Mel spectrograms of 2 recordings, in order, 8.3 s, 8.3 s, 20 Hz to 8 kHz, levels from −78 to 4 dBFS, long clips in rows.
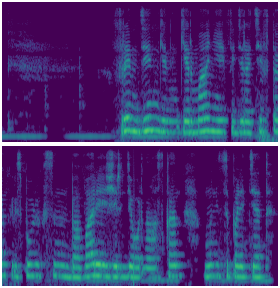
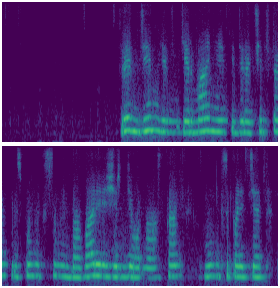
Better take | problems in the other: first | noise reduction (neural separator model SepFormer DNS4)

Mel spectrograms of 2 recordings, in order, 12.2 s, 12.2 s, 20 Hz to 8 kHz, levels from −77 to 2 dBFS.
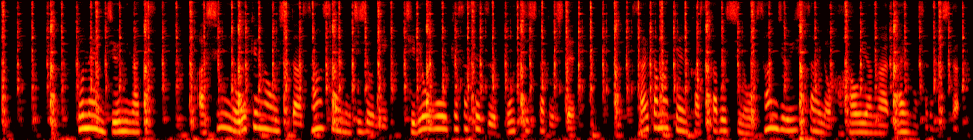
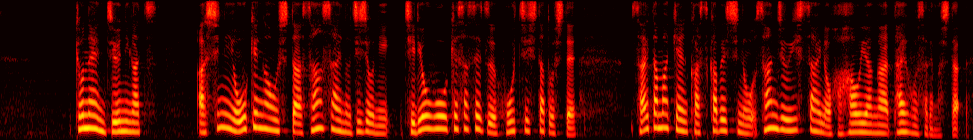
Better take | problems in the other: second | noise reduction (classical method Wiener filter)

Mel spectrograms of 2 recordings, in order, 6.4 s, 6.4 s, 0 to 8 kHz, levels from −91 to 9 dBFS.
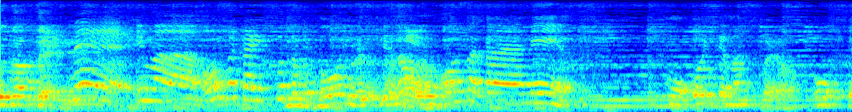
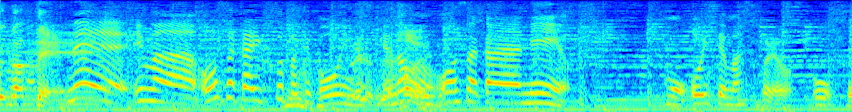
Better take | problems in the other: second | room echo; dies away in 0.6 s

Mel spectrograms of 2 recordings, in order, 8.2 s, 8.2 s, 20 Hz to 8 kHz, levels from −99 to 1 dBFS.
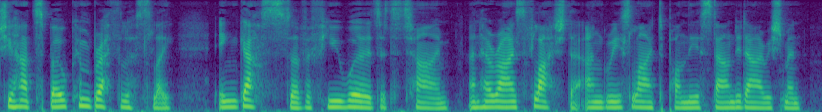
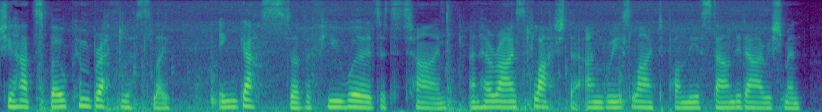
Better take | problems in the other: first | background sound (Subway, metro, underground); 15 dB below the speech

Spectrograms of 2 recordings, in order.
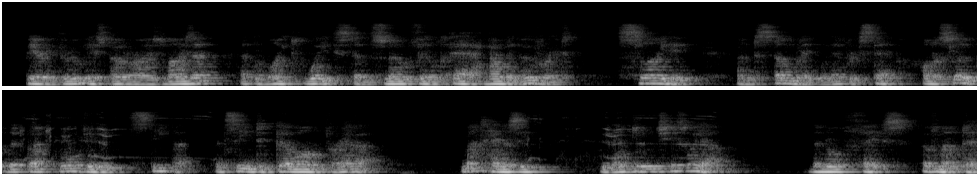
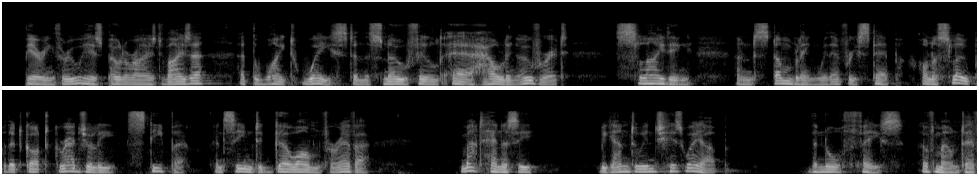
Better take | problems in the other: second | noise reduction (neural separator model SepFormer DNS4)

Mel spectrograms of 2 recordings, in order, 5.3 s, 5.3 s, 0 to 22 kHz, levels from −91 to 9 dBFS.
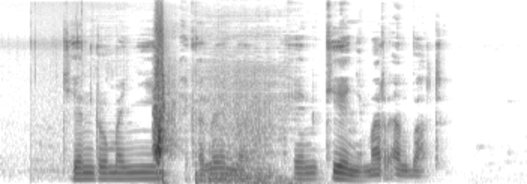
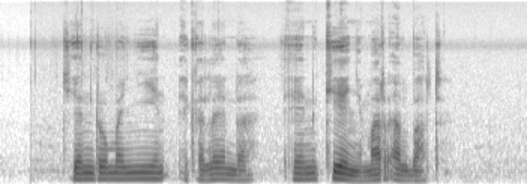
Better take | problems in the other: second | noise reduction (classical method log-MMSE)

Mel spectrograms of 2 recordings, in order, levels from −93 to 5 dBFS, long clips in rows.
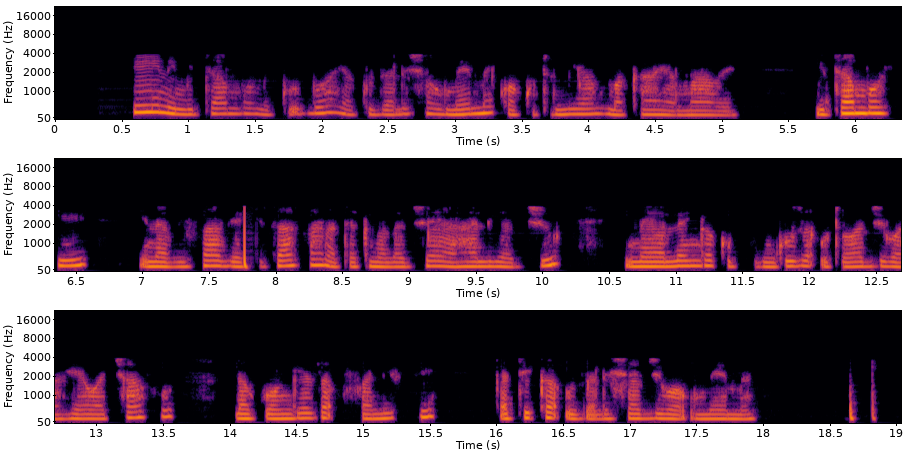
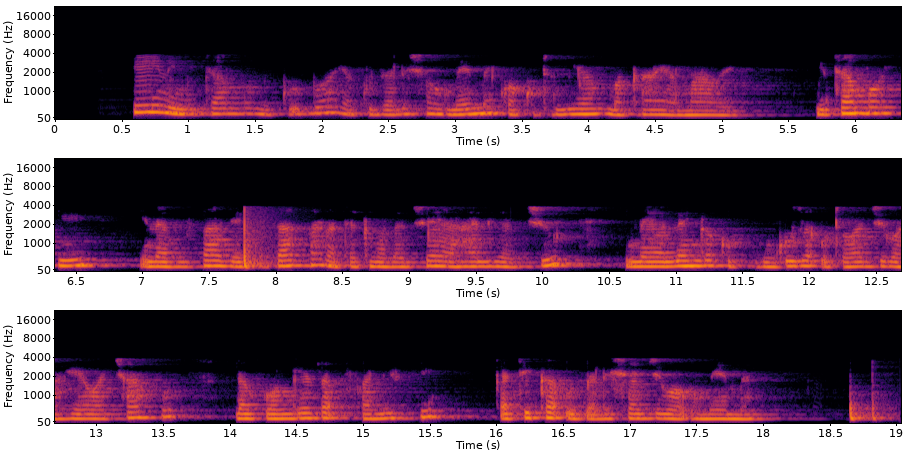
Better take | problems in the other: first | room echo; dies away in 0.9 s

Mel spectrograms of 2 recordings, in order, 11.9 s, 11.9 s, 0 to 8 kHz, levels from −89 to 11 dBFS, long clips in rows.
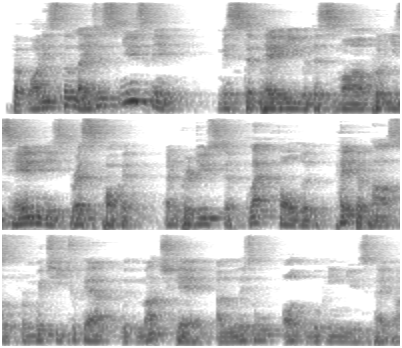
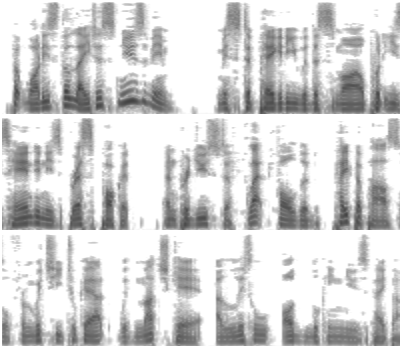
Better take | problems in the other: second | room echo; dies away in 0.7 s

